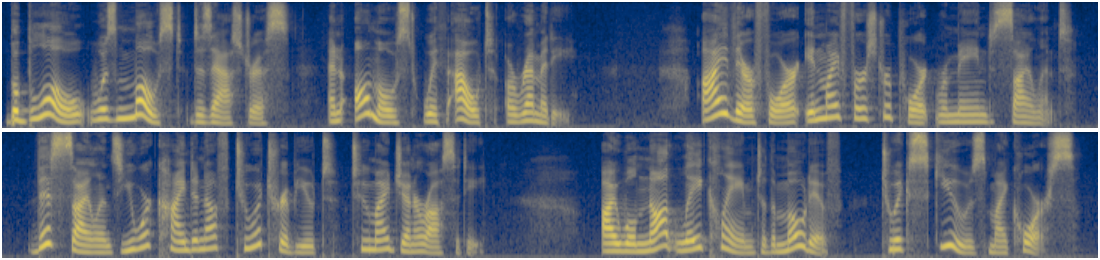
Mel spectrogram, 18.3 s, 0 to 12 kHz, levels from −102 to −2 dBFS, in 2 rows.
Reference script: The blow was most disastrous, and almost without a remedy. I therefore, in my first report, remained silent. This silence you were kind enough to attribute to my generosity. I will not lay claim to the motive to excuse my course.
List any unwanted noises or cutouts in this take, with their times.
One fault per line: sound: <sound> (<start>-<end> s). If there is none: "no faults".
no faults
